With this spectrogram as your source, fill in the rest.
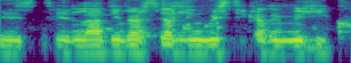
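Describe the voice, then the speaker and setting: A man with an Oaxacan accent at a moderate pace. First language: Mazatec (speaking Spanish). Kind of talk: formal book presentation. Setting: remote online event. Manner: hesitant with fillers.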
